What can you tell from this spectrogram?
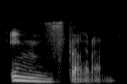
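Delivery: "Instagram" softly, stressed early with a falling end. Shown as a demonstration. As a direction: model the accepted stressing of "Instagram", falling away. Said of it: "Decimos Instagram".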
